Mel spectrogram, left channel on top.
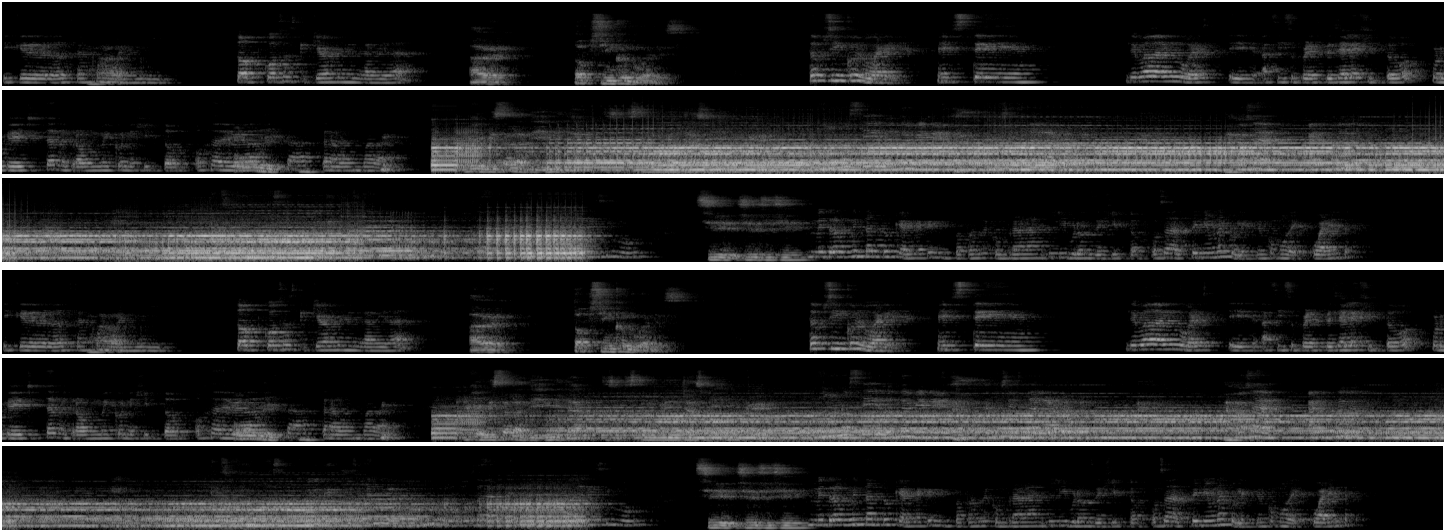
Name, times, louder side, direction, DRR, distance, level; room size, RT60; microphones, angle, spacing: voice 1, 0.0-1.6 2.3-4.1 8.1-10.3 11.2-18.3 19.1-19.2 22.5-25.2 26.8-30.1 30.9-35.3 36.9-42.3, left 1 dB, 5° right, -1 dB, 0.6 m, -38 dB
voice 2, 4.7-5.0 5.7-6.8 16.7-17.5 18.2-18.3 19.0-22.2 23.9-24.0 24.9-25.3 25.8-26.0 26.6-26.9 35.8-36.9, right 1 dB, 60° right, -4 dB, 1.0 m, -36 dB
sound 1, 18.7-34.7, left 6 dB, 80° left, 0.3 m, -24 dB
4.6 x 2.1 x 3.0 m, 0.62 s
head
